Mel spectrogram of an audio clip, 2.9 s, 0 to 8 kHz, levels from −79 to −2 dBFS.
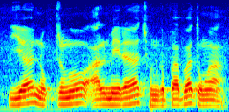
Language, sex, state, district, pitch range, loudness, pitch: Garo, male, Meghalaya, West Garo Hills, 115-145 Hz, -12 LUFS, 125 Hz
